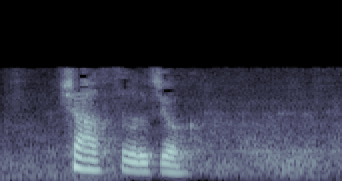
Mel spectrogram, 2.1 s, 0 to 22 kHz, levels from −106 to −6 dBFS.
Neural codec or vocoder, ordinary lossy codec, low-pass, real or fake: codec, 16 kHz in and 24 kHz out, 0.6 kbps, FocalCodec, streaming, 2048 codes; MP3, 24 kbps; 5.4 kHz; fake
